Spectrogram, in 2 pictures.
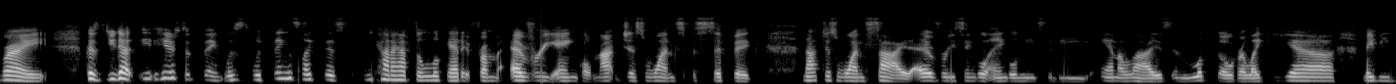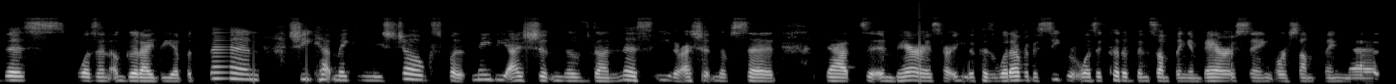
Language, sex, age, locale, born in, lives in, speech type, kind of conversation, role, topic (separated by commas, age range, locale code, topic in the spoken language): English, female, 25-29, en-US, United States, United States, conversation, advice, advisor, How can I resolve a disagreement with a close friend?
